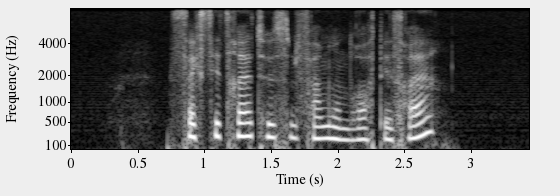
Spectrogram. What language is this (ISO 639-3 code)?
nor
